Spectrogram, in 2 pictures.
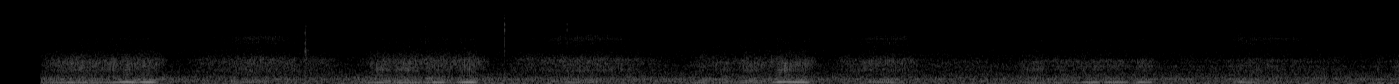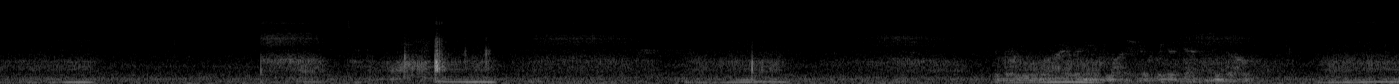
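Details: A baby snores softly and rhythmically, a low rattling buzz with each breath, about 35 breaths a minute.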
